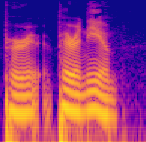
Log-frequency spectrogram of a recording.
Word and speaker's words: perineum: I think it's perineum.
